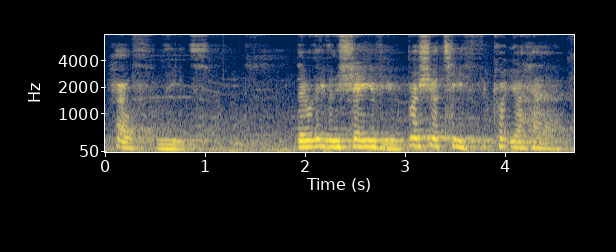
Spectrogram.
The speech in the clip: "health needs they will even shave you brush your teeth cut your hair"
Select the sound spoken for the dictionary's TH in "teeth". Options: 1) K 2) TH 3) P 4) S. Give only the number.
2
